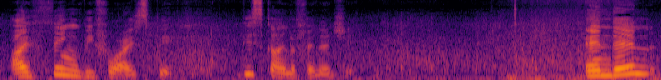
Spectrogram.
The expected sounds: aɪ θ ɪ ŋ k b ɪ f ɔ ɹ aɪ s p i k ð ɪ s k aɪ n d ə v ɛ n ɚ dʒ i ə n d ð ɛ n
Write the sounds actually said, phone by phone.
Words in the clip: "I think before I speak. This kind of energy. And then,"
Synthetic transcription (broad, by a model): aɪ θ ɪ ŋ k b ɪ f ɔ ɹ aɪ s p i k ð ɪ s k aɪ n d ə v ɛ n ɚ dʒ i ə n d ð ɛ n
